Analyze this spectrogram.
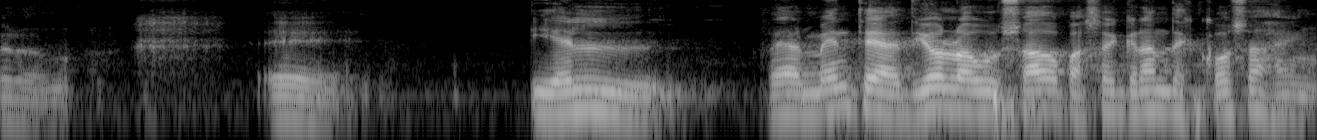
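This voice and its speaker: A man speaks at a medium pitch with a bright, sharp tone. Room echo is audible. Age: 60s. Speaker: pastor. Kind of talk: sermon.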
